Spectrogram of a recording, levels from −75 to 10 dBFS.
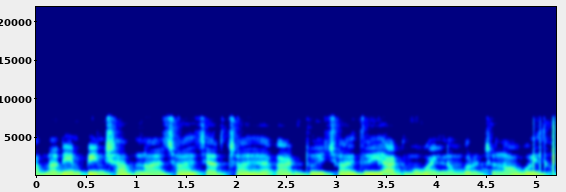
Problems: background conversations at intervals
